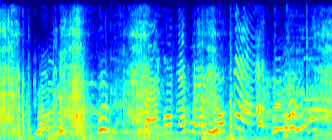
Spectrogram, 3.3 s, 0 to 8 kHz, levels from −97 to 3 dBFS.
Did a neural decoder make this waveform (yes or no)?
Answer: no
